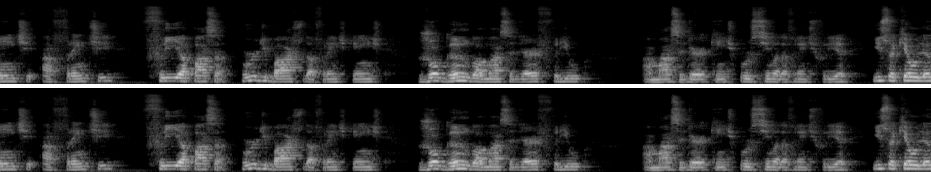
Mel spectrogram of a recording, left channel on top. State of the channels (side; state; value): both; identical; correlation 1.00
